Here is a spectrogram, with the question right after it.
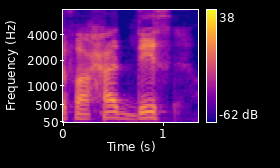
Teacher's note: اور جب سا کو نرم پڑھیں گے اور جب رکیں گے صفت ہمس آ جائے گی، فَحَدِّثْ، سانس جاری ہوگا۔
